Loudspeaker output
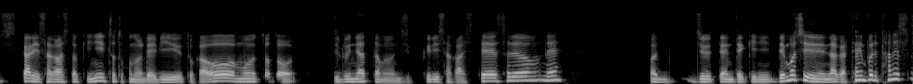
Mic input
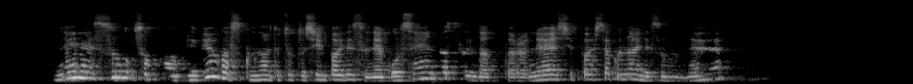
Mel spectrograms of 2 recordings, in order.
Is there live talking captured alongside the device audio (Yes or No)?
Yes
